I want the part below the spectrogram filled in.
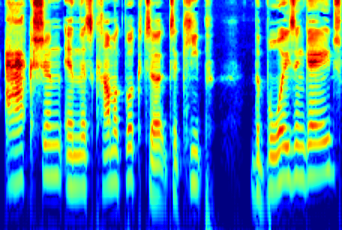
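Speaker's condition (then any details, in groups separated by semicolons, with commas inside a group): No condition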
